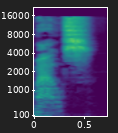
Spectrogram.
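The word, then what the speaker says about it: Maus: really recommend right now it's called mouse and that is spelled m-a-u-s and if you don't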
